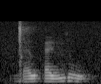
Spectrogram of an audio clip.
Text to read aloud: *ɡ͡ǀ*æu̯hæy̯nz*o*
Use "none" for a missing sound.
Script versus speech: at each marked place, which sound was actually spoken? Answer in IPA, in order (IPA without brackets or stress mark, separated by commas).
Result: ɡ͡ǀ, u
